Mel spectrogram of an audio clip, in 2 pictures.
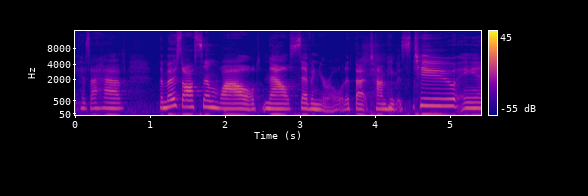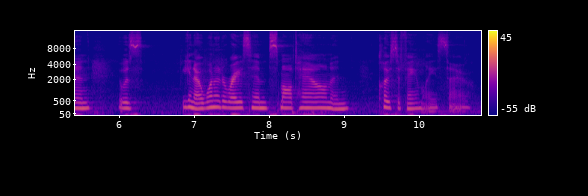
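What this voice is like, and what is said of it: West Virginia country accent. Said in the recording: “I love your little accent. ... It's very West Virginia. ... It's like the sweetest little country accent.”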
